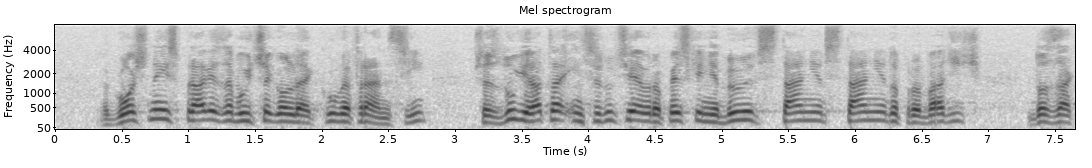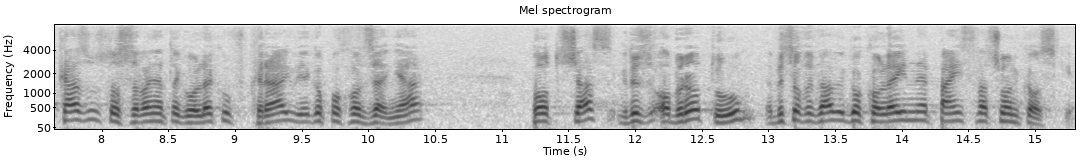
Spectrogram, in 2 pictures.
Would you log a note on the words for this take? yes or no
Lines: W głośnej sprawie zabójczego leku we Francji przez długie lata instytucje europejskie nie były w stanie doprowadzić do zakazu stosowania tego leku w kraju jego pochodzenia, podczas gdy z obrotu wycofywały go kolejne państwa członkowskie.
yes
